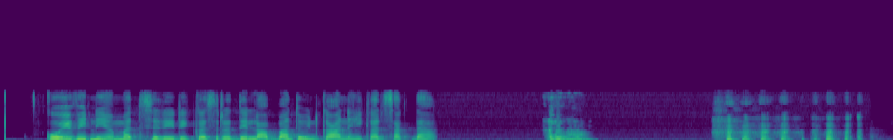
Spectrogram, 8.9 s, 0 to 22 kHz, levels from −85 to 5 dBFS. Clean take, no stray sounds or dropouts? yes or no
no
